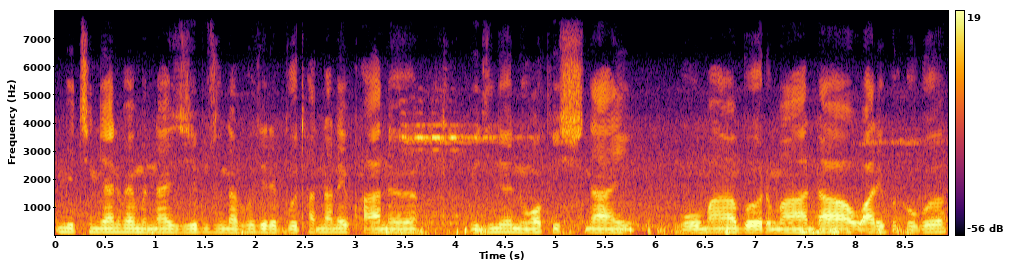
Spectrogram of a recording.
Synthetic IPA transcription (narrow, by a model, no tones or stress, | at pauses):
mit̚sʰiŋanipʰajmɯnːajzip̚zunaɾukʰɯzeɾep̚bɯtʰaɾnanɯjpʰanɯmidinɯnuŋɔpʰisnaj | ɔmabɯɾmadawaɾikʰɯt̚bɔbɯ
